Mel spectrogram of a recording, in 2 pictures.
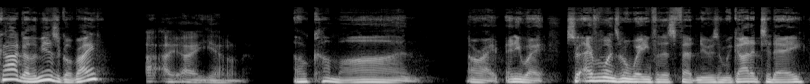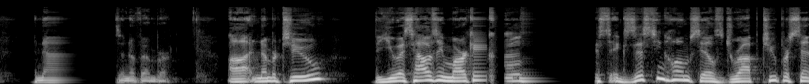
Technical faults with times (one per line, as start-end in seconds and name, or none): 8.59-9.28 long network dropout
12.85-13.29 burst of packet loss
13.33-14.08 long network dropout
